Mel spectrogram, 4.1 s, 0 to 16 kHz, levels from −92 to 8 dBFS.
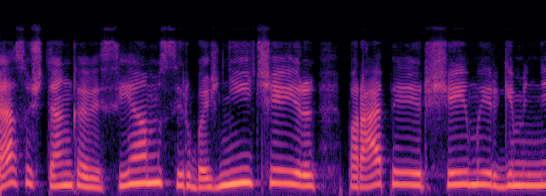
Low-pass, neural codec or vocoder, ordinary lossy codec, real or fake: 7.2 kHz; none; Opus, 24 kbps; real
